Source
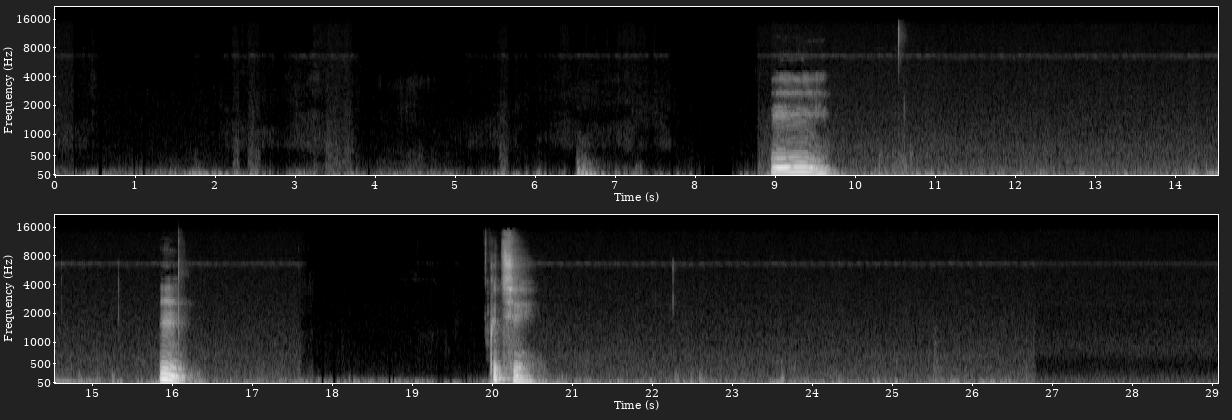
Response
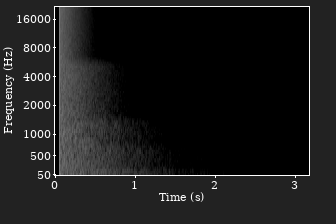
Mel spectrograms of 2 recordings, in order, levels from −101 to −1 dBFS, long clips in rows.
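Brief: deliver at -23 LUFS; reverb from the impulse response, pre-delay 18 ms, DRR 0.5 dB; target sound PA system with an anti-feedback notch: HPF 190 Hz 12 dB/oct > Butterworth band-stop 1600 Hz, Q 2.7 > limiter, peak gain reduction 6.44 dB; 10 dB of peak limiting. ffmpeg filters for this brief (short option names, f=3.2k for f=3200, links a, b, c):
-filter_complex "[0:a]alimiter=limit=-13.5dB:level=0:latency=1,asplit=2[a][b];[1:a]atrim=start_sample=2205,adelay=18[c];[b][c]afir=irnorm=-1:irlink=0,volume=1dB[d];[a][d]amix=inputs=2:normalize=0,highpass=190,asuperstop=centerf=1600:order=8:qfactor=2.7,volume=7.5dB,alimiter=limit=-10.5dB:level=0:latency=1"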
